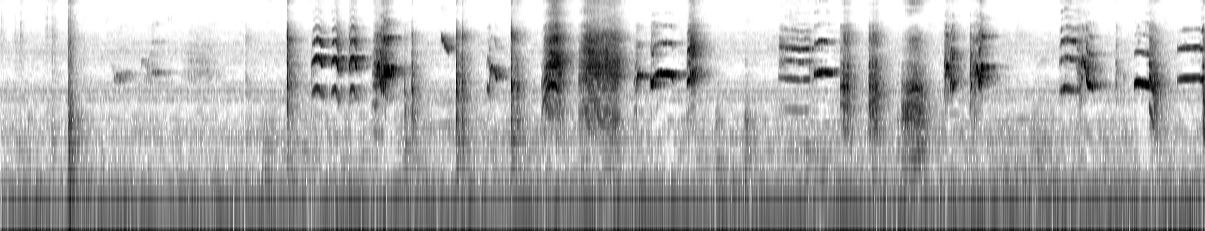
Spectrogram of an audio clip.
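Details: White-eyed Javan myna in full long song for training other birds: after a quiet start, a dense run of grating squawks, buzzy notes and short rising whistles, fairly continuous, over a low background hum.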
